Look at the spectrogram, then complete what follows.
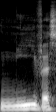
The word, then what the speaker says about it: Nevis: the islands of Saint Kitts and Nevis it's pronounced Nevis as though it's got too easy even though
